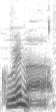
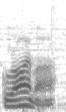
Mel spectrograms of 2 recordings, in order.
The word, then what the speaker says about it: Grimer: He said something about that quite a few years ago, actually, because I always thought it was pronounced Grimmer, but no, it is actually pronounced Grimer, which is a bit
